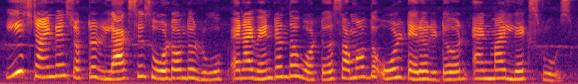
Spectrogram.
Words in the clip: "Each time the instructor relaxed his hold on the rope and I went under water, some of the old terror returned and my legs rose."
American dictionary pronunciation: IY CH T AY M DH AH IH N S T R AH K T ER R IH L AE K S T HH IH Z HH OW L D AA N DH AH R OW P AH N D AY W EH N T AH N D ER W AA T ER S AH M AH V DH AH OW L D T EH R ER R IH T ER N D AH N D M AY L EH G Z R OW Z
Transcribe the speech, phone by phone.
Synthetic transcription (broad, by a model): IY CH T AY M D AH IH N S T R AH K T ER R IH L AE K S T HH IH Z HH OW L D AA N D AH R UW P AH N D AY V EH N T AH N D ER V AA T ER S AH M AH V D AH OW L D T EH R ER R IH T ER N AH N D M AY L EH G S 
